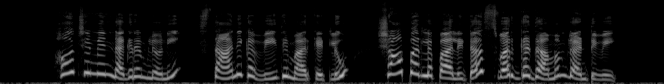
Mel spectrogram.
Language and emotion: Telugu, happy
